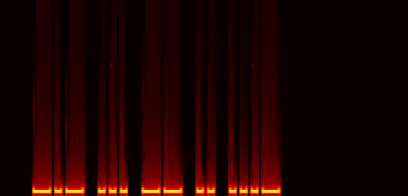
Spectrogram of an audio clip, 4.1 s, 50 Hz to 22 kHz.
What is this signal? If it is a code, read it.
Morse code, heard as a keyed tone, about 22 wpm, 700 Hz. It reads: KSMIV
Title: Code Groups - 5 Letters - 22wpm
